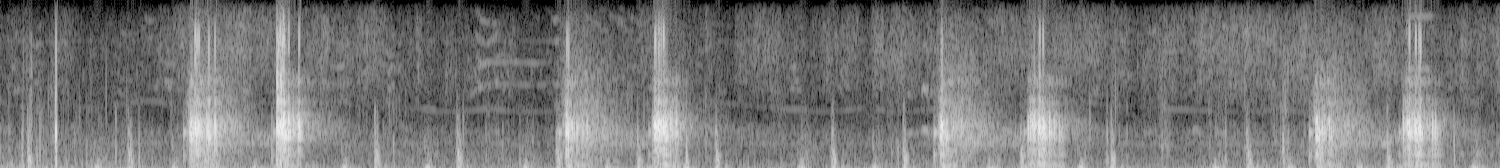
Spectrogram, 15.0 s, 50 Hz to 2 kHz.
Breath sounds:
1.71-2.63 s: inhalation
1.71-2.63 s: crackles
2.65-3.58 s: exhalation
2.65-3.58 s: crackles
5.49-6.41 s: inhalation
5.49-6.41 s: crackles
6.43-7.36 s: exhalation
6.43-7.36 s: crackles
9.29-10.21 s: inhalation
9.29-10.21 s: crackles
10.25-11.18 s: exhalation
10.25-11.18 s: crackles
13.05-13.97 s: inhalation
13.05-13.97 s: crackles
13.99-14.92 s: exhalation
13.99-14.92 s: crackles

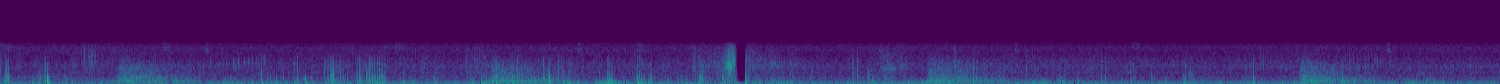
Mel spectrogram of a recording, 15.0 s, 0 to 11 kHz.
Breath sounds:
1.06-1.99 s: inhalation
4.74-5.67 s: inhalation
9.28-10.21 s: inhalation
12.94-13.87 s: inhalation

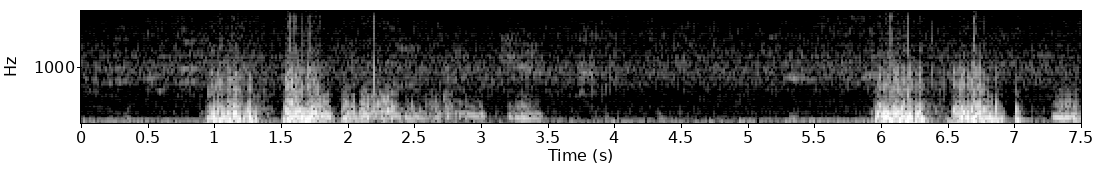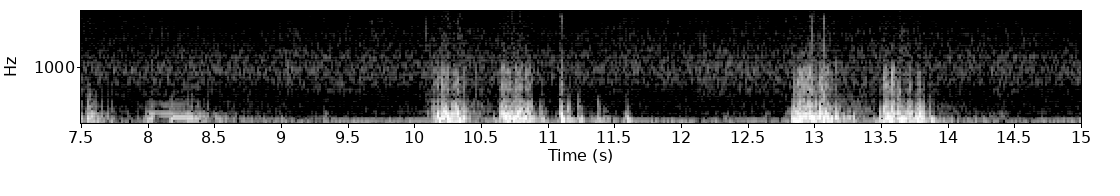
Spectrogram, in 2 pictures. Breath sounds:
0.77-1.41 s: inhalation
0.77-1.41 s: crackles
1.43-3.51 s: exhalation
1.43-3.51 s: crackles
5.86-6.46 s: inhalation
5.86-6.46 s: crackles
6.49-9.07 s: exhalation
6.49-9.07 s: crackles
10.06-10.60 s: inhalation
10.06-10.60 s: crackles
10.63-11.71 s: exhalation
10.63-11.71 s: crackles
12.76-13.44 s: inhalation
12.76-13.44 s: crackles
13.47-14.15 s: exhalation
13.47-14.15 s: crackles

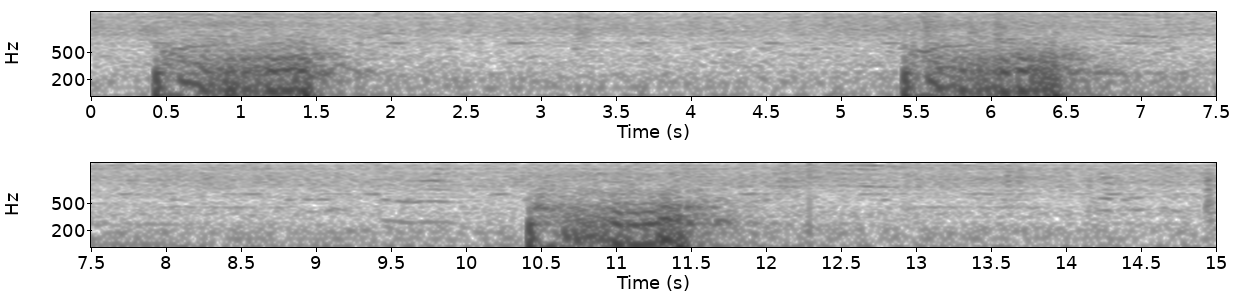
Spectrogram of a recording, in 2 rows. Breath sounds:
0.32-1.52 s: inhalation
0.34-1.54 s: wheeze
5.34-6.53 s: inhalation
5.36-6.55 s: wheeze
10.43-11.63 s: inhalation
10.43-11.63 s: wheeze

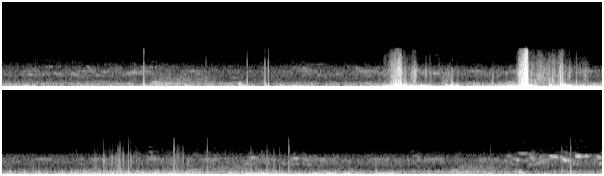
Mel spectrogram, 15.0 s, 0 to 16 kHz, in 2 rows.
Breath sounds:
1.65-2.52 s: inhalation
13.22-14.12 s: inhalation

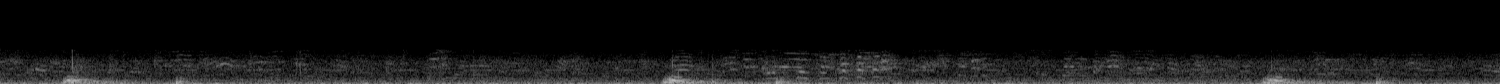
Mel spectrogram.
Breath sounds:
0.51-1.55 s: inhalation
0.51-1.55 s: crackles
1.56-2.03 s: exhalation
1.56-2.03 s: crackles
6.52-7.56 s: inhalation
6.52-7.56 s: crackles
7.70-8.17 s: exhalation
7.70-8.17 s: crackles
12.56-13.60 s: inhalation
12.56-13.60 s: crackles
13.72-14.19 s: exhalation
13.72-14.19 s: crackles

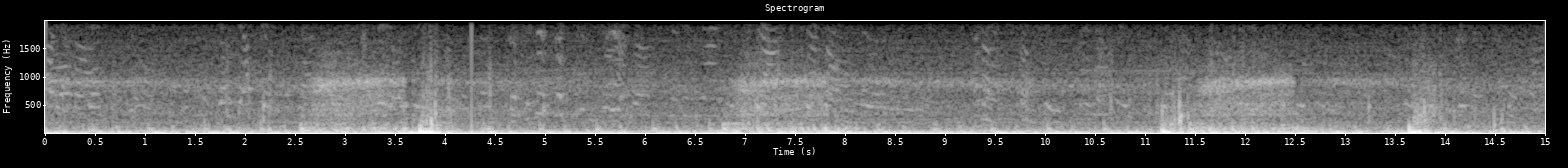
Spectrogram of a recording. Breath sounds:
2.53-4.03 s: inhalation
6.72-8.03 s: inhalation
11.16-12.60 s: inhalation

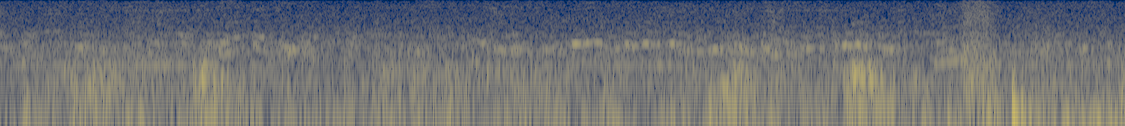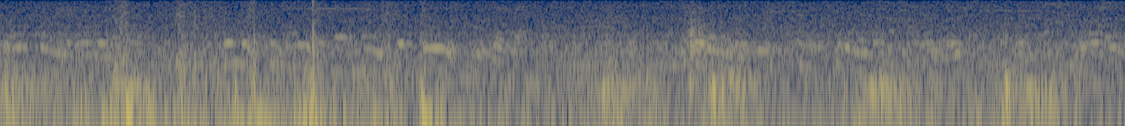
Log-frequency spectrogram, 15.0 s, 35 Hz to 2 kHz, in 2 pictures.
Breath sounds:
0.00-0.81 s: inhalation
1.22-1.69 s: exhalation
4.68-5.30 s: inhalation
5.58-6.10 s: exhalation
11.54-12.02 s: inhalation
12.34-12.82 s: exhalation

